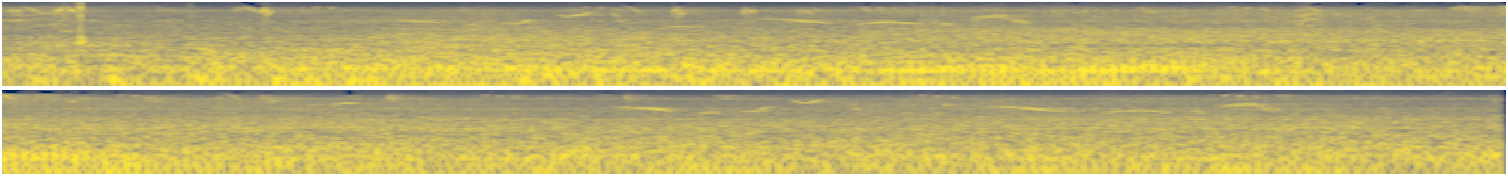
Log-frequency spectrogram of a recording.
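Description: Steady low background rumble with a faint hum, and scattered short, high bird chirps, several of them falling quickly in pitch. There is a single sharp click about a third of a second in.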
